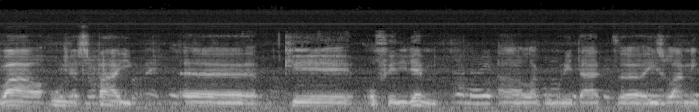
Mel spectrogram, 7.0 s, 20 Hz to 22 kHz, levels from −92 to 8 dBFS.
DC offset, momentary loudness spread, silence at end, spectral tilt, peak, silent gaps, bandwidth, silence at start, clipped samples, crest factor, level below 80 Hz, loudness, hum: 0.4%; 7 LU; 0 s; -5 dB/octave; -6 dBFS; none; 16 kHz; 0 s; under 0.1%; 16 dB; -46 dBFS; -23 LUFS; none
